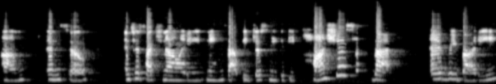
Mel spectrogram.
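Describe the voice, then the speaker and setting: Bright and sharp in tone, a woman with a high pitch speaks at a moderate pace with ordinary pitch variation, big swings in loudness and long, frequent pauses. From South Texas (Rio Grande Valley). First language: Spanish. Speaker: student activist. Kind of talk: interview. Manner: hesitant, many fillers.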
